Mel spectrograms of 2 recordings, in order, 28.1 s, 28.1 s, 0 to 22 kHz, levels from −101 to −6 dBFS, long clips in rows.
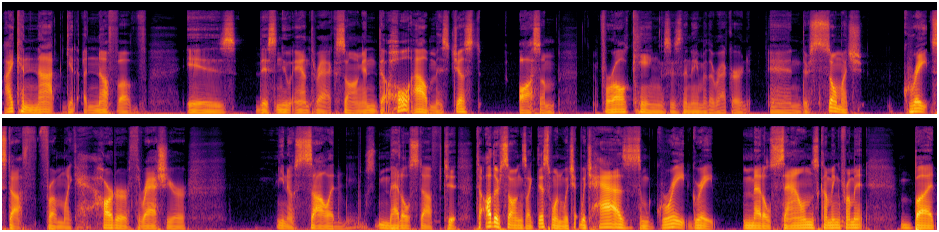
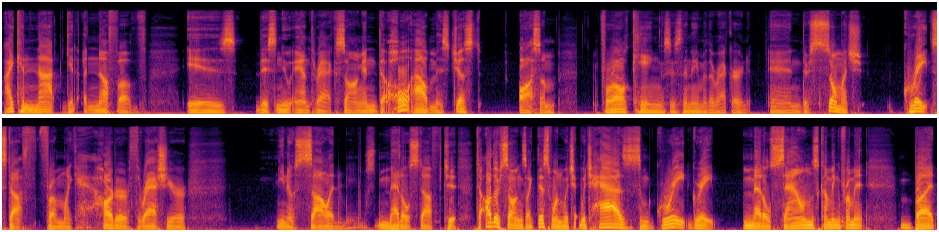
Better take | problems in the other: first | distortion; slight; 10 dB below the speech

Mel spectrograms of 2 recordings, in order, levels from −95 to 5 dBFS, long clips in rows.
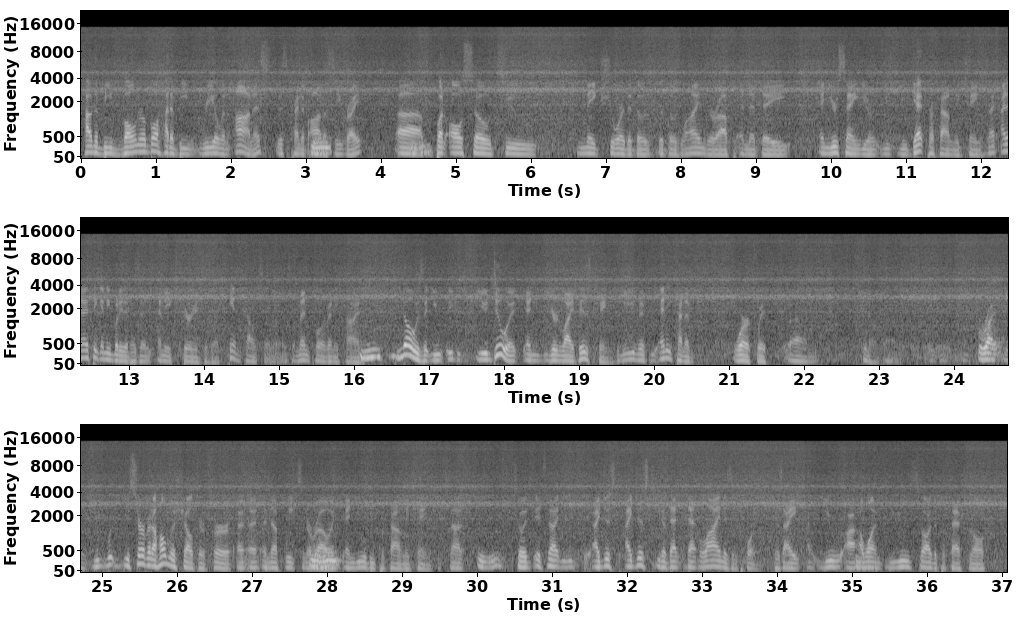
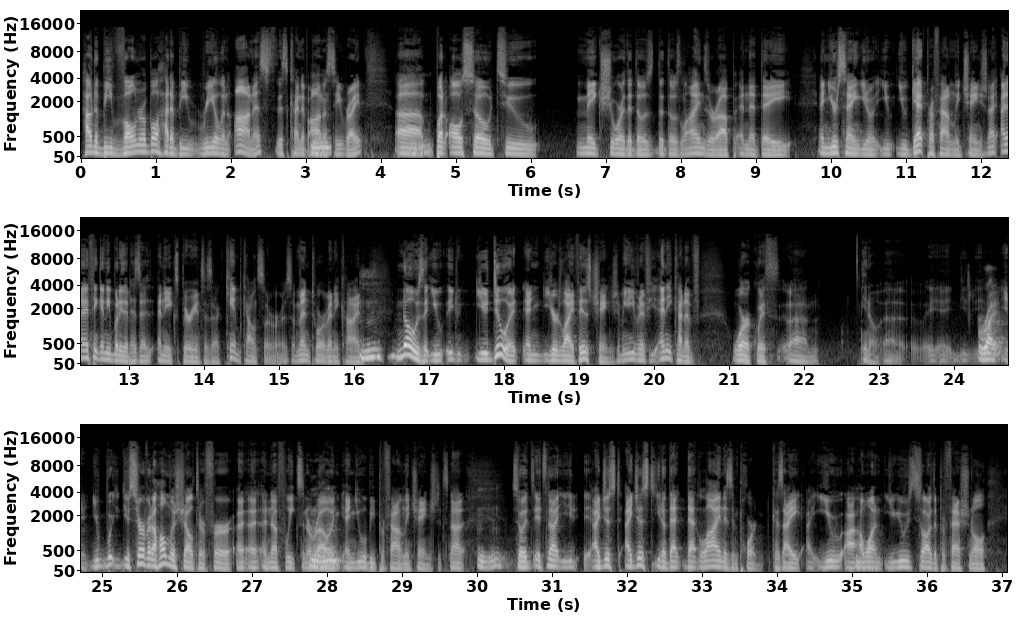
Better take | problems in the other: second | hiss; loud; throughout; 3 dB below the speech

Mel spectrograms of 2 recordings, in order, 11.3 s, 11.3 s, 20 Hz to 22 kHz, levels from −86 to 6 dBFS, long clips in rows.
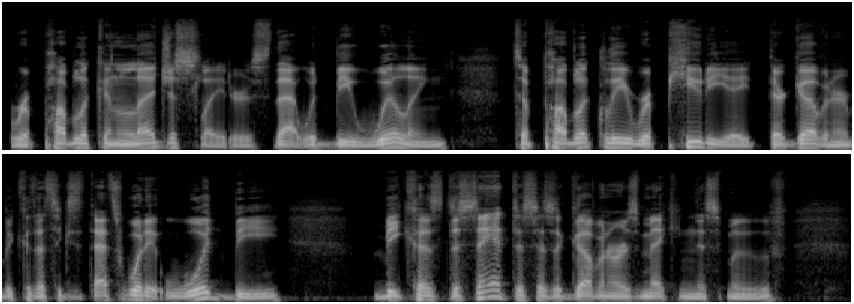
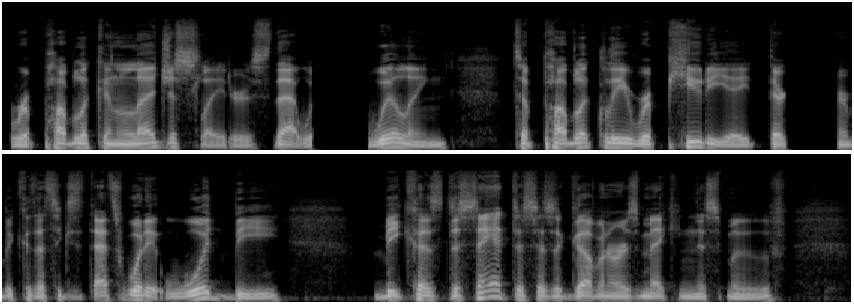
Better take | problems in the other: first | audio cutting out; at 2 s and at 5 s

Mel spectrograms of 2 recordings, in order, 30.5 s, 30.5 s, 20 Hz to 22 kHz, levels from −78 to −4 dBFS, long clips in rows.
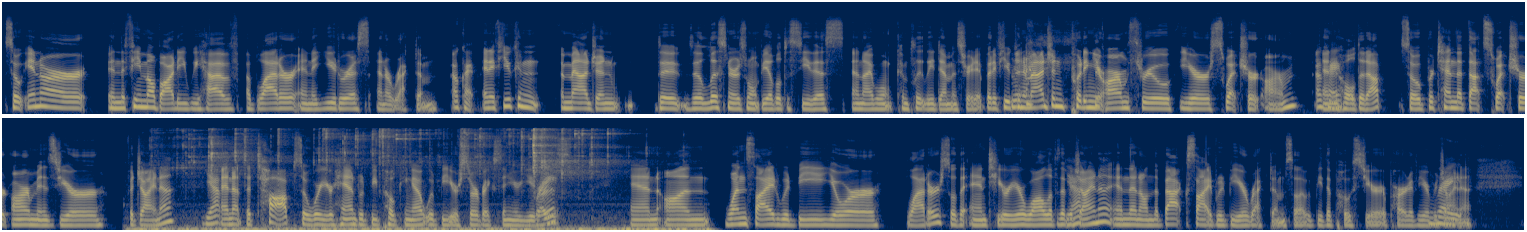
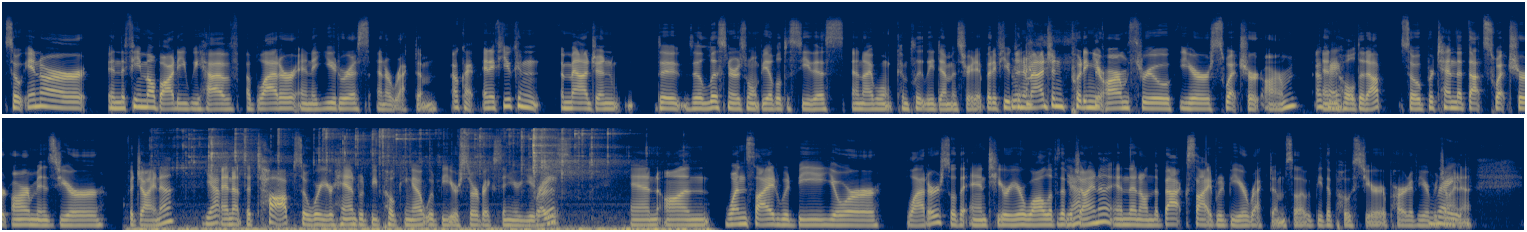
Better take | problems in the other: neither | jangling keys; loud; from 16 to 22 s; peak 2 dB above the speech; the same in both

